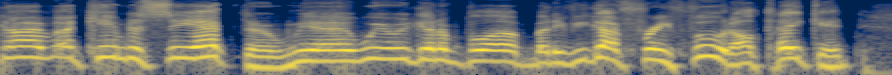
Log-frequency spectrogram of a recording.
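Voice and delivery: put-on Italian accent. A voice actor describes his Casagrandes character Vito: Vito's Italian accent. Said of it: "And he's Italian".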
